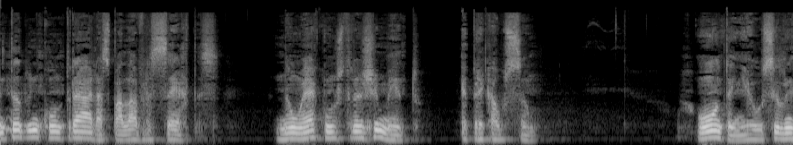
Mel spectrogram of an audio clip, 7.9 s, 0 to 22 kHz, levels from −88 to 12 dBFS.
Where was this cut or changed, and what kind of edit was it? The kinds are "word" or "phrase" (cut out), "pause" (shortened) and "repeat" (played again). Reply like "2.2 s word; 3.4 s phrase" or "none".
4.3 s pause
